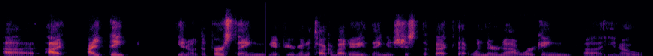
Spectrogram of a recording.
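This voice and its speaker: A man's voice: low-pitched, steady tone, fairly quick, slightly rough, no echo. A man who runs an IT company, explaining at length in a casual panel discussion over a video call. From Virginia, USA. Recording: dull lo-fi online call audio.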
